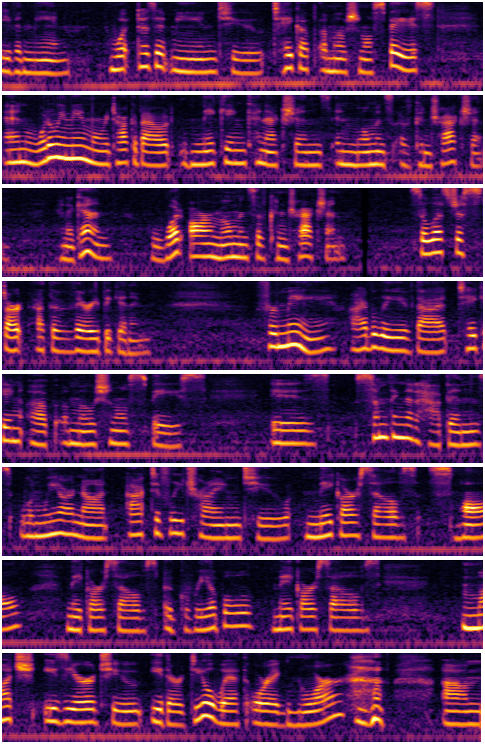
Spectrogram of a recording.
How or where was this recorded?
outdoors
